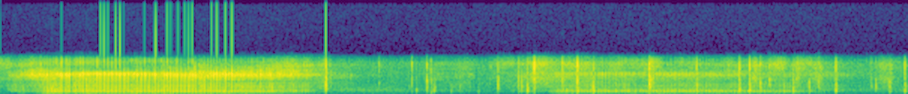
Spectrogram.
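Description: A long, loud rattling snore on the in-breath, followed by a quieter, fluttering second snore with faint clicks.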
